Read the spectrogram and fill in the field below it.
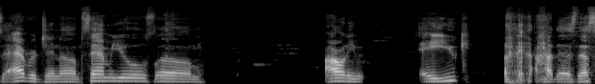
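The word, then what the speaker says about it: Aiyuk: Yeah, because he got 3 receivers averaging Samuels, I don't even Ayuk. That's how you say his name, and Jennings both. I forgot how to pronounce his name.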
